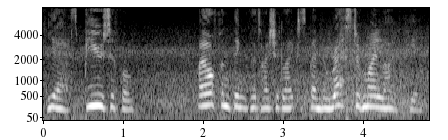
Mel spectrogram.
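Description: Actress as a high-voiced, courteous Parisian mother. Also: moderate pace, slight background noise, lightly acted, poor audio. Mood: friendly, polite. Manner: courteous, tentative. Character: polite, guarded young Parisian mother on holiday. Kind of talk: radio play acting.

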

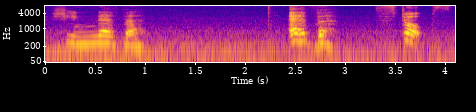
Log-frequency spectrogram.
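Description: A woman's voice: high-pitched, lively intonation, very slow, a bit bright, slight background noise, full character voice, rough recording. An actress playing a bitter, defensive young woman in a radio play, sarcastic and combative. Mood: exasperated, sarcastic.

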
